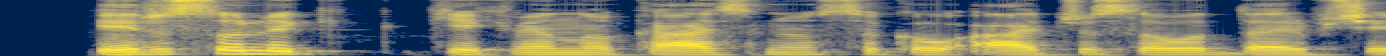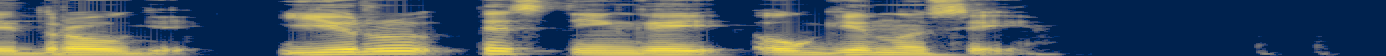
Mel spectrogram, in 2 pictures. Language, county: Lithuanian, Kaunas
